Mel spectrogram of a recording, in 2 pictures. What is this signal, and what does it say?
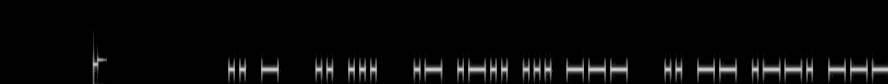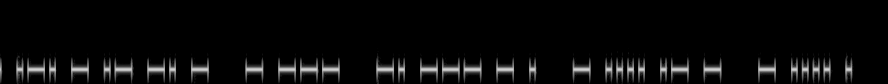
Morse code, heard as a keyed tone, about 21 wpm, 700 Hz. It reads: IT IS ALSO IMPORTANT TO NOTE THAT THE
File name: practice / 22wpm / Sets of 8 Words - 22wpm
